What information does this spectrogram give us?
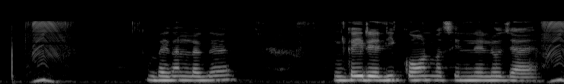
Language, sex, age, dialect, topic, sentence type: Maithili, female, 31-35, Angika, agriculture, question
